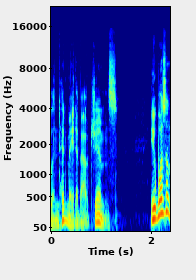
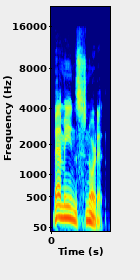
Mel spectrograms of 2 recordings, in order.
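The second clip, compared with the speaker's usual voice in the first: slow, higher-pitched helpful explanation; 9 semitones higher, 4 dB louder than usual. A narrator's reading. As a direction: spell it out helpfully, slowly. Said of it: "Roland said helpfully".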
